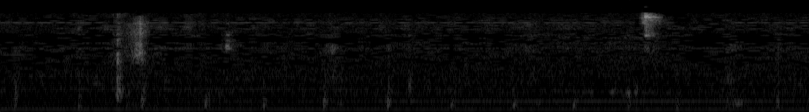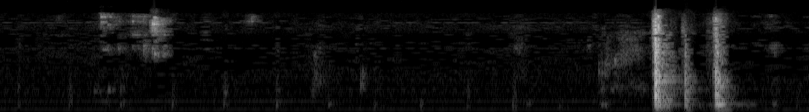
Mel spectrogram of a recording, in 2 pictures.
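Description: A heavy glass mug holding whisky and ice set down on a table near the end: two quick loud knocks, the first the louder, with a glassy ring. Small clinks of ice in the glass come earlier, over a faint steady hum with soft regular ticks.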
